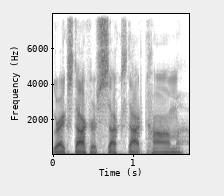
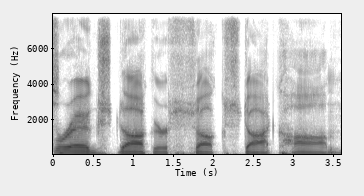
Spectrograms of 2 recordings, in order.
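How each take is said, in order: First: It is said at normal speed. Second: It is said slowly and deliberately.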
